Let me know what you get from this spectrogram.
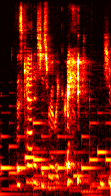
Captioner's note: laugh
